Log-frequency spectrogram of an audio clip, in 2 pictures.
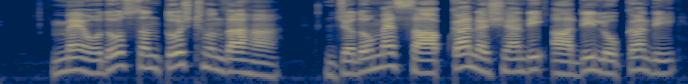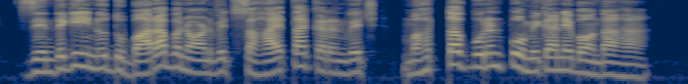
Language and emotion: Punjabi, happy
